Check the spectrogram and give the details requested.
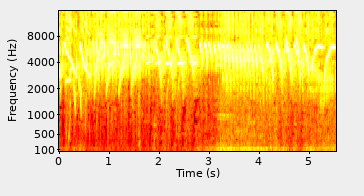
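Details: Canary singing a rapid, loud song of high, sweeping notes and fast trills, with a brief flat whistled note near the middle and a dense run of quick descending slurs in the second half.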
